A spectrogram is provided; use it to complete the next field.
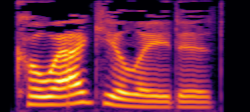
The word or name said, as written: coagulated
